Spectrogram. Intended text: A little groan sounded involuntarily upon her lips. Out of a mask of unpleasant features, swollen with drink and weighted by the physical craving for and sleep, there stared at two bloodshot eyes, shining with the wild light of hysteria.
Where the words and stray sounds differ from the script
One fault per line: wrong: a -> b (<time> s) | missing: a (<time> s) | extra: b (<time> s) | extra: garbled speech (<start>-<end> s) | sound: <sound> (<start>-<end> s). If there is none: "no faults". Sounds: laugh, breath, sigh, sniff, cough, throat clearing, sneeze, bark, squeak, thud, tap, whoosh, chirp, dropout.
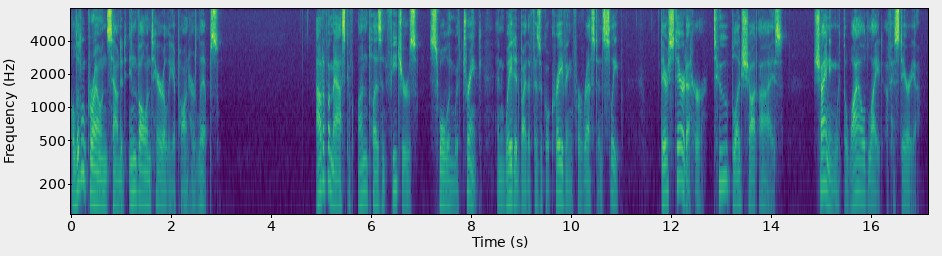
extra: rest (10.2 s)
extra: her (12.5 s)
